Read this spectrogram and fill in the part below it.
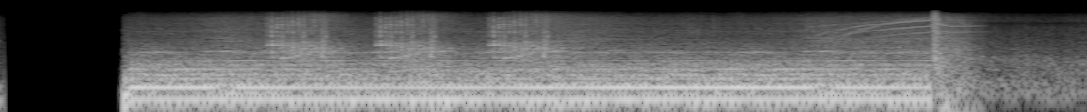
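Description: An engine hums steadily and loudly.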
